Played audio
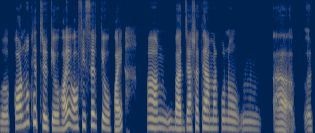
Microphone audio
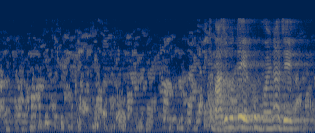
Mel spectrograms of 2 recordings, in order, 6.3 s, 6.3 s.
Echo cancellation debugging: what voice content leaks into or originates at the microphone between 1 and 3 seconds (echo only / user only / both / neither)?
echo only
